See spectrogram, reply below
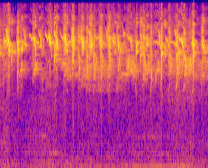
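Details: Kept goldfinch in full song: quick bursts of shrill, bell-like twitters and buzzy trills tumbling together in a busy, continuous phrase.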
